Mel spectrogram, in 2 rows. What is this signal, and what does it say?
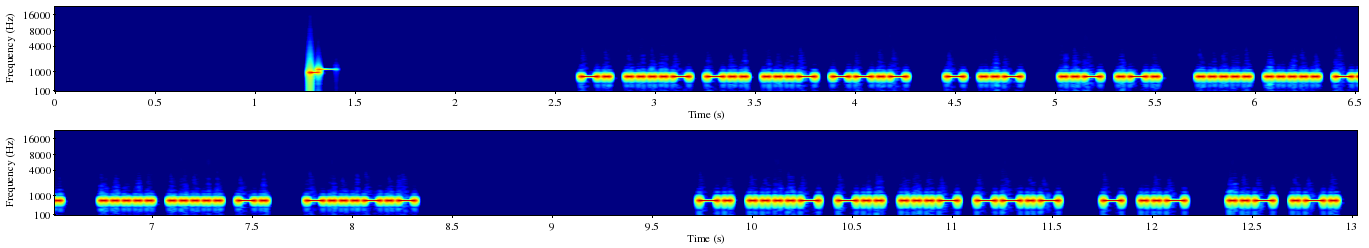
Morse code, heard as a keyed tone, about 38 wpm, 700 Hz. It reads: N4DVQ TU UR 55N 55N <BK> N4DVQ TU UR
